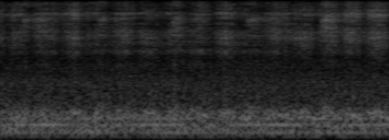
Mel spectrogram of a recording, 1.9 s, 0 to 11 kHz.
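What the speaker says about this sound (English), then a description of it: "That's the sound of a pencil writing on a screen." A Samsung Galaxy Z Fold 5 S Pen plays a simulated pencil writing sound on the screen, a soft continuous scratchy rasp with slight rhythmic strokes, quiet and close.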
